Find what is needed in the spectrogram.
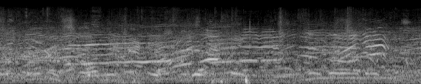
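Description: Many children's voices overlapping, shouting and calling out at once.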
